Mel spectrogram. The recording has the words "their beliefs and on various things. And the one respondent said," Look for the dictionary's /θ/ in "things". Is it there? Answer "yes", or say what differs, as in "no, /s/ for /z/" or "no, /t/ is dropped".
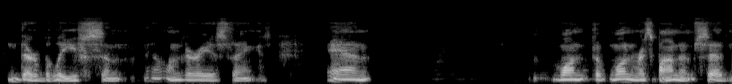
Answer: yes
